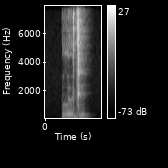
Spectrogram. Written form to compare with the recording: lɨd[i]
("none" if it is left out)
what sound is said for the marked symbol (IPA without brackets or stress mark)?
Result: i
